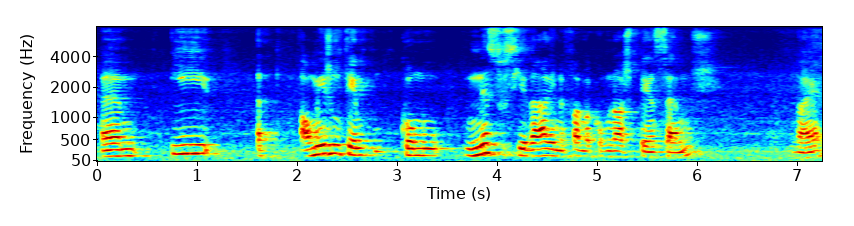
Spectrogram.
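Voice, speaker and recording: A man's voice: fairly high pitch, unhurried, dark tone. Hesitant man, European Portuguese accent. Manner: hesitant, many fillers and tag questions. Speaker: debate panelist. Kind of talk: public panel discussion. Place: event space at a bookshop. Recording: roomy hall with faint noise.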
